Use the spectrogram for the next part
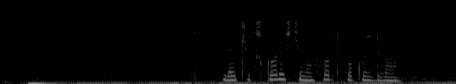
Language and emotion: Russian, neutral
